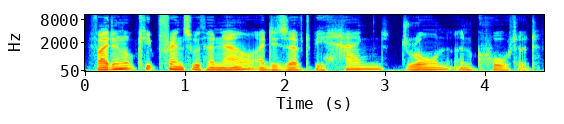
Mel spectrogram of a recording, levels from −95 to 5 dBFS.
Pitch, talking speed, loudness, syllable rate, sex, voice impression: 115 Hz, 220 wpm, -20 LUFS, 5.1 syllables/s, male, very masculine, very middle-aged, very thick, tensed, very powerful, bright, soft, slightly muffled, fluent, slightly raspy, cool, very intellectual, slightly refreshing, sincere, very calm, very mature, friendly, reassuring, very unique, slightly elegant, very wild, lively, very kind, modest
